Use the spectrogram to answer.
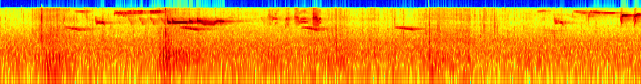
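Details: Feeding Eurasian siskins (Carduelis spinus) at a bird table in Kolmården, Sweden, with the camera lying on the ground underneath. Short falling whistles repeat every second or so amid clicks and wingbeats, with one louder squeaky twitter.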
